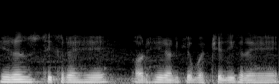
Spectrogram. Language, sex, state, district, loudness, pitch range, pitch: Hindi, male, Uttar Pradesh, Jyotiba Phule Nagar, -15 LUFS, 100-110 Hz, 105 Hz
